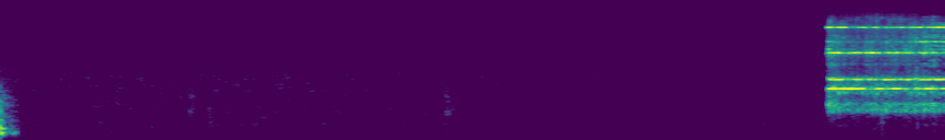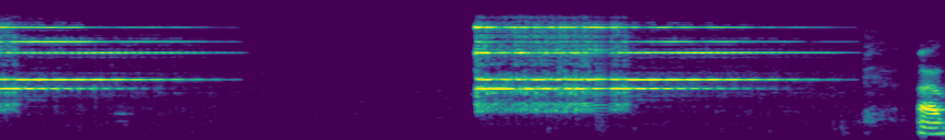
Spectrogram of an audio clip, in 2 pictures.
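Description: A telephone rings with an incoming call in two long bursts of electronic trilling, each lasting about three to four seconds, loud and close. The bursts follow a quiet stretch, with no talk over the ringing.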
